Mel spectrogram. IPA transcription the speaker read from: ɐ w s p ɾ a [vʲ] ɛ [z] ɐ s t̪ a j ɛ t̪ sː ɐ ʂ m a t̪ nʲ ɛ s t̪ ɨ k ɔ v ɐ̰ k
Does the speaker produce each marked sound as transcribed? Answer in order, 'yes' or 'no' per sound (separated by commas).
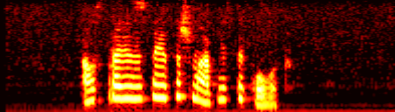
yes, yes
